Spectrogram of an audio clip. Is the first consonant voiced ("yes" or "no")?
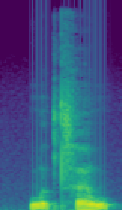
yes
